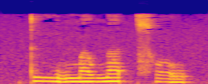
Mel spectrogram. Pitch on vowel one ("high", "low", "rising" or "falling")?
low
